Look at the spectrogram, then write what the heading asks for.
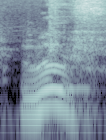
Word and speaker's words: Routh: Non, déjà, excuse-moi, mais le type, il s'appelle Routh, tu vois, genre, Routh. Le mec, on prononce son nom, on dirait qu'on aboie. Routh.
